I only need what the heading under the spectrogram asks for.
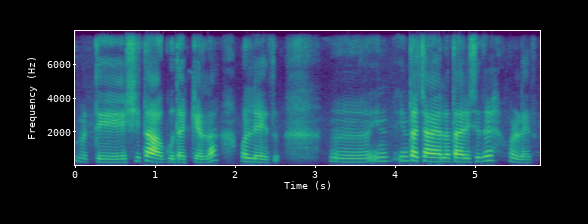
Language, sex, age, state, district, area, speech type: Kannada, female, 30-45, Karnataka, Dakshina Kannada, rural, spontaneous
